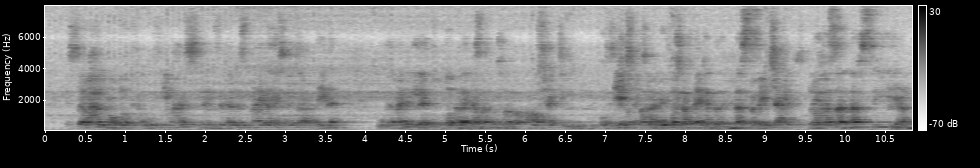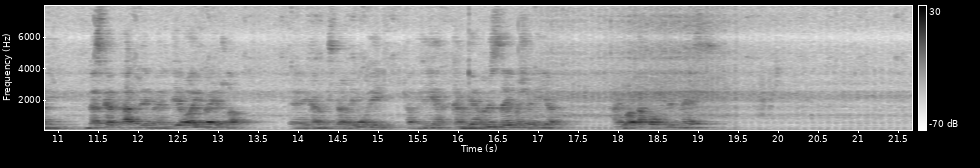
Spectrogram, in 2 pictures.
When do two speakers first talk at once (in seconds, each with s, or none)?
5.1 s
